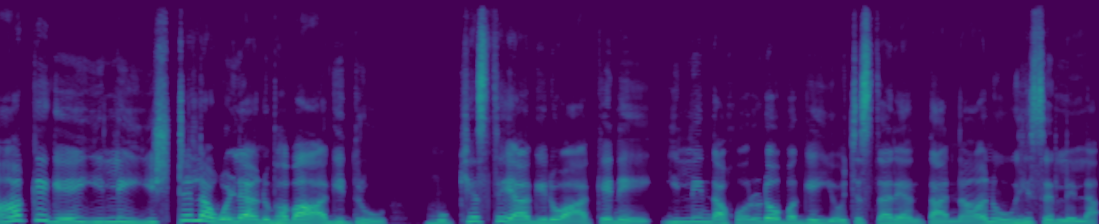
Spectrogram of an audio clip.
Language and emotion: Kannada, surprised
